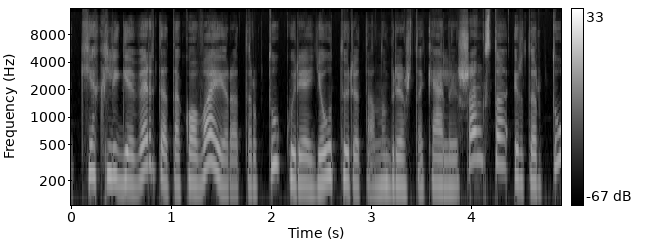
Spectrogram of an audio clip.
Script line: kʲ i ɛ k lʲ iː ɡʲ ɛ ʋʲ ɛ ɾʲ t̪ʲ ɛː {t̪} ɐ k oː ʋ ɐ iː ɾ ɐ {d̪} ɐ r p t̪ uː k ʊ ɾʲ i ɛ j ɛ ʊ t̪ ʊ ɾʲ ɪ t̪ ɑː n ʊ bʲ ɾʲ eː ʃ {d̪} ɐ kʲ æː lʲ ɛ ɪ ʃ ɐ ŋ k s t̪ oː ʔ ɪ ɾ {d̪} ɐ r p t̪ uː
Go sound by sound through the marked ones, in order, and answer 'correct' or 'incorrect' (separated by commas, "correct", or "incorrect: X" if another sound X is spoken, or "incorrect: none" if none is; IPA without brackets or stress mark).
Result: correct, incorrect: t̪, incorrect: t̪, incorrect: t̪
